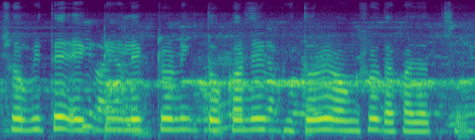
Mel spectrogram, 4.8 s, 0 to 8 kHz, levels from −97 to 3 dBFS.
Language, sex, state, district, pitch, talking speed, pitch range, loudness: Bengali, female, West Bengal, Alipurduar, 225 Hz, 100 wpm, 215-235 Hz, -15 LUFS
